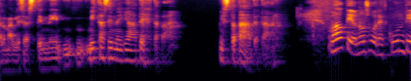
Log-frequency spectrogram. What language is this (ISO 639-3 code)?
fin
